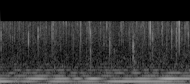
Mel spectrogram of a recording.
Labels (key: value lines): label: biophony, midshipman
recorder: SoundTrap 500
